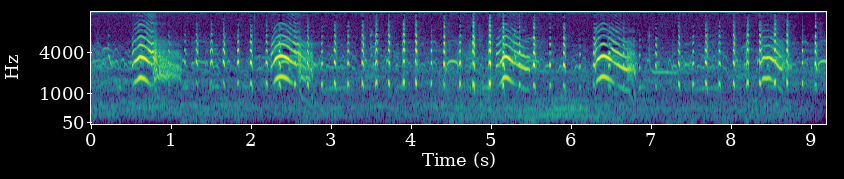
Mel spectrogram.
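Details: Black-tailed godwit in the Netherlands, a wader of polder meadows that winters in southwest Europe and West Africa, gives ringing arched calls roughly every two seconds amid a continuous train of quick, evenly spaced clicking ticks.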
